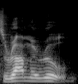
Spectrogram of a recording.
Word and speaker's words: Ramerupt: It's spelled Ramerupt, but if I'm correct, the UPT is just pronounced as Ru, so it's Ramaru in France.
